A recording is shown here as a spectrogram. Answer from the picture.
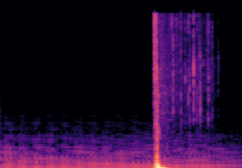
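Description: Glass-cracking sound effect of a helmet visor shattering: one loud, sudden crack about a second and a half in, with a brief crackle after it, over a low, steady music drone.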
